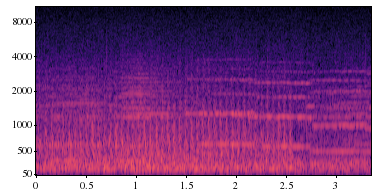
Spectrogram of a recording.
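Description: A steady, droning whir of a U.S. Marine Corps helicopter in a 1965 film, with a wailing, siren-like tone riding over it, continuous and fairly loud throughout.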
